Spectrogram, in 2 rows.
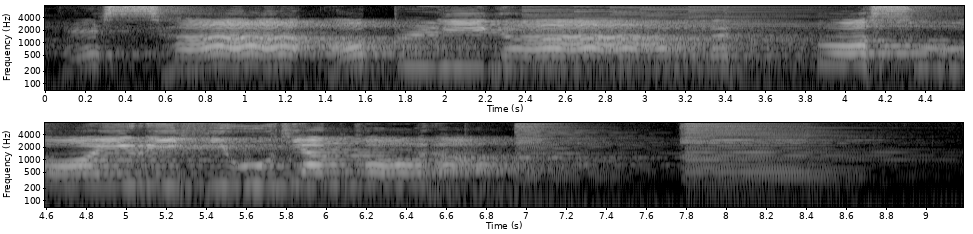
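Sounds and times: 
recitative singing: 0.0s - 7.0s.

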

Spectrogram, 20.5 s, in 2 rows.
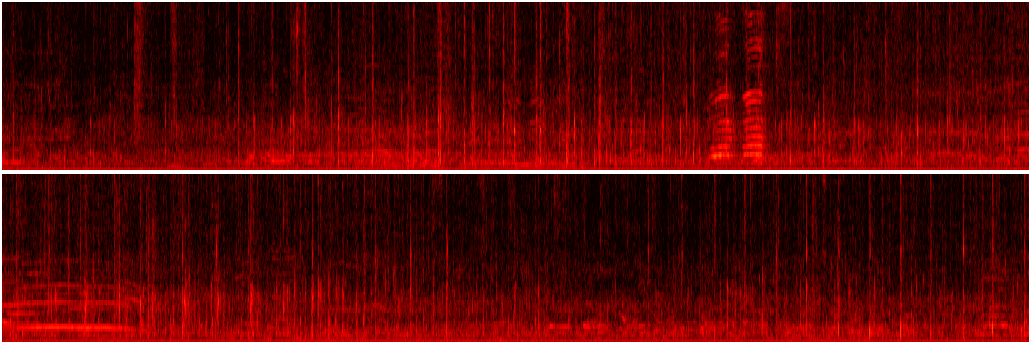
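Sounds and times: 
footsteps at the London Marathon: 0.0s - 3.2s
street crowd applause at the London Marathon: 0.0s - 20.5s
street crowd cheering at the London Marathon: 2.4s - 14.4s, 17.3s - 20.5s.

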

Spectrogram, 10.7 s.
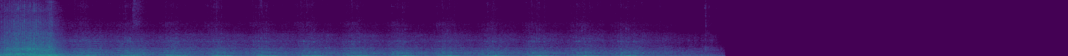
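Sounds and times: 
fire engine engaging main: 0.0s - 7.2s.

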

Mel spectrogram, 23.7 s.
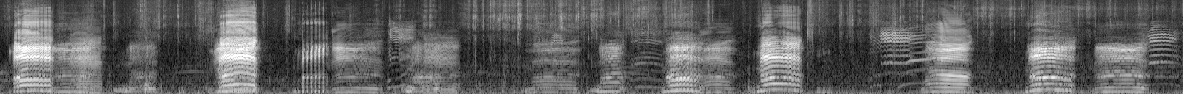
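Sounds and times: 
sheep flock bleating, ewes and lambs: 0.2s - 3.2s, 4.2s - 5.2s, 6.0s - 9.2s, 10.6s - 16.6s, 17.4s - 19.5s, 20.5s - 23.6s.

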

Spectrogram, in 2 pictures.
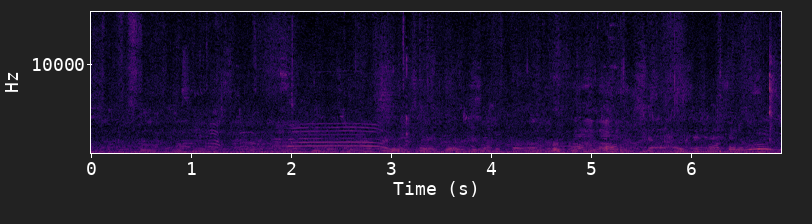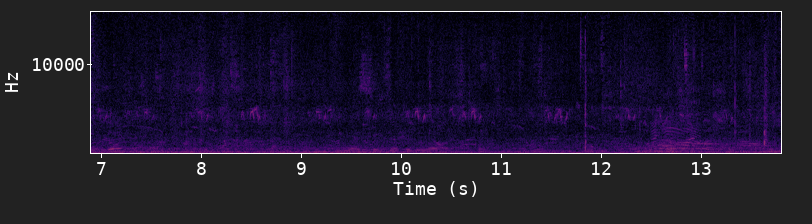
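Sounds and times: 
sports crowd at a county cricket match in Clarence Park St Albans: 0.0s - 13.7s.

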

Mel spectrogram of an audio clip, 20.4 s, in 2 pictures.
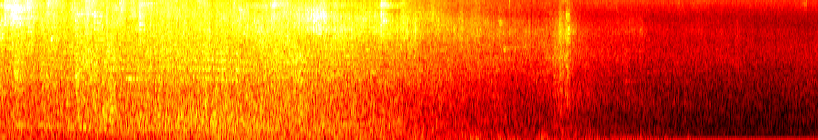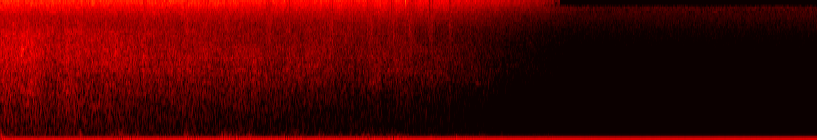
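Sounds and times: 
freight train passing in the desert near Kingman Arizona: 0.0s - 13.4s.

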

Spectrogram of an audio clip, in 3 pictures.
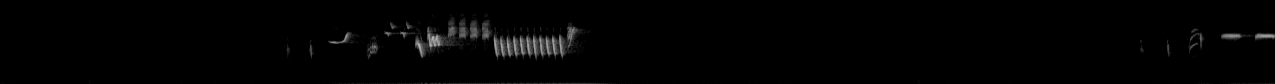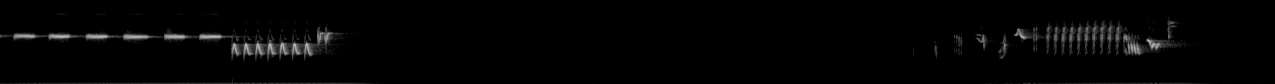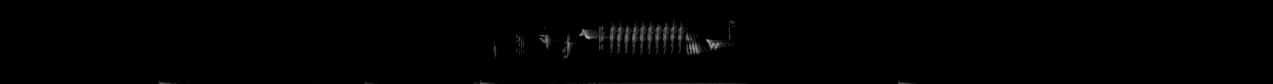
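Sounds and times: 
nightingale Luscinia Megarhyncho singing: 2.8s - 6.0s, 11.4s - 17.6s, 21.8s - 24.7s, 30.4s - 32.9s.

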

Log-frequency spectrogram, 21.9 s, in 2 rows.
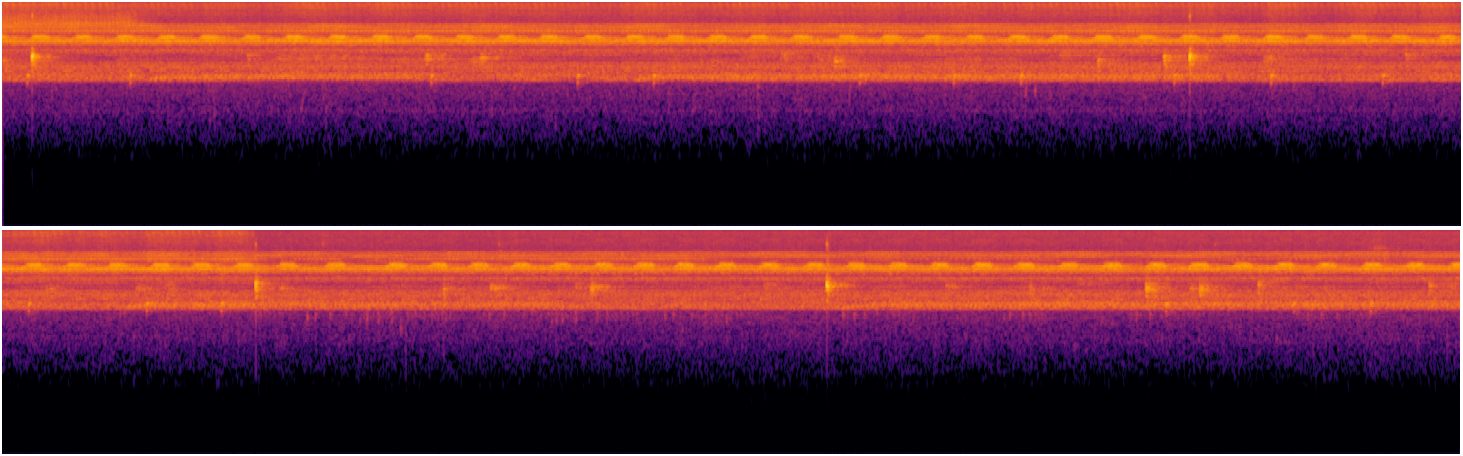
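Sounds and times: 
cricket chorus trilling in the jungle in Zaire: 0.0s - 21.8s.

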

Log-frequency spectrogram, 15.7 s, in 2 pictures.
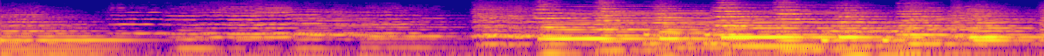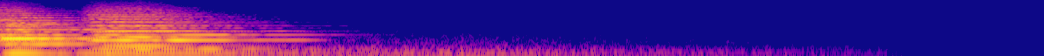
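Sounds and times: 
minuet in F major: 0.0s - 10.4s.

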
